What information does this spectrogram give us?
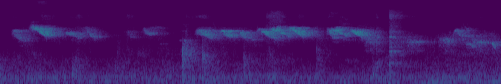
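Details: Oriental white-eye, a caged songbird on its first day of a supplement test, giving open buka song: thin, high, rapid twittering bursts that run together into a continuous warble, over a quiet low hum.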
